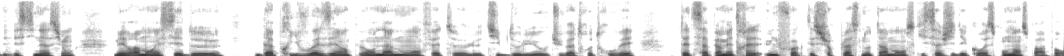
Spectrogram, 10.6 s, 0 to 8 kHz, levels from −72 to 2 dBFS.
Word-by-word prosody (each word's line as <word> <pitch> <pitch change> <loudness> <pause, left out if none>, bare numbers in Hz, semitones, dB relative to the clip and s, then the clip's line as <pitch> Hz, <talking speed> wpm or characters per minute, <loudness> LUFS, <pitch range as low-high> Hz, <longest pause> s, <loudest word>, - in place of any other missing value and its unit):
destinations, 95 +7 0 0.4
mais 100 - +5
vraiment 105 +5 +5
essayer 115 +1 0
de 95 -3 +1 0.3
d'apprivoiser 120 +2 +1
un 105 -4 +3
peu 110 +4 -4
en 100 -1 +5
amont, 110 +2 +4
en 100 - 0
fait, 105 +1 -5
heu, 95 -2 -1
le 95 +1 -2
type 105 +3 -6
de 105 - 0
lieu 110 +2 0
où 105 -3 -1
tu 95 - -10
vas 95 -1 0
te - - -15
retrouver, 105 +7 -3 0.4
peut-être 125 -1 0
ça 105 - -1
permettrait 105 +6 +2
une 110 -1 +4
fois 120 +3 -2
que - - -19
tu - - -3
es - - -4
sur 105 +1 -2
place, 120 -2 -2
notamment, 110 +1 +1
en 110 - +2
ce - - -5
qu'il 105 - -10
s'agit 100 +2 -3
des 95 -2 -1
correspondances 100 +4 +1
par 90 - -3
rapport 85 +3 -3
105 Hz, 230 wpm, -23 LUFS, 95-115 Hz, 0.4 s, mais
